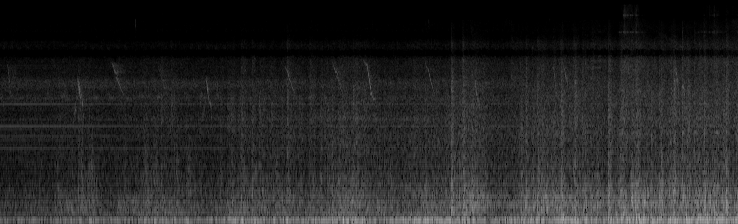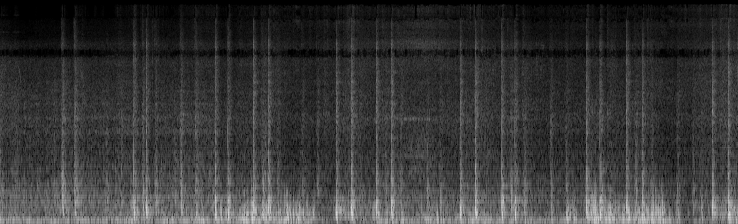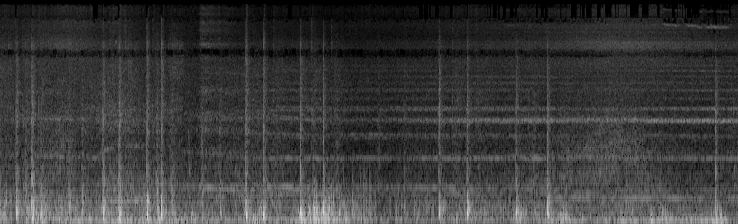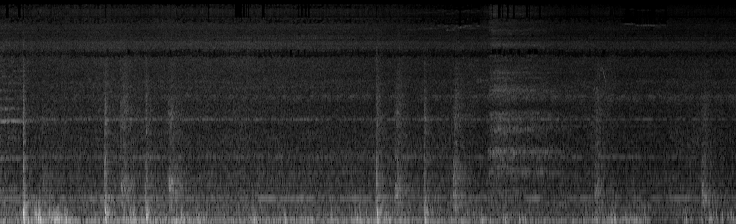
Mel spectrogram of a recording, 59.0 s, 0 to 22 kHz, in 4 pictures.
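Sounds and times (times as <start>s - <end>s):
train rumble: 0.0s - 59.0s
wheels clacking over rail joints: 12.2s - 41.0s.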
